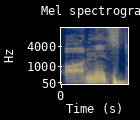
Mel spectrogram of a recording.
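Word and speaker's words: honest: ইট is better to বি অনেস্ট, যদিও অনেস্ট বলি তবে শুদ্ধ উচ্চারণ হবে অনেস্ট, আর এখানে এইচ এর উচ্চারণ হবে না।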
